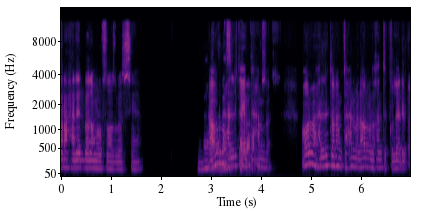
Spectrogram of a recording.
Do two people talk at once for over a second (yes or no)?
yes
